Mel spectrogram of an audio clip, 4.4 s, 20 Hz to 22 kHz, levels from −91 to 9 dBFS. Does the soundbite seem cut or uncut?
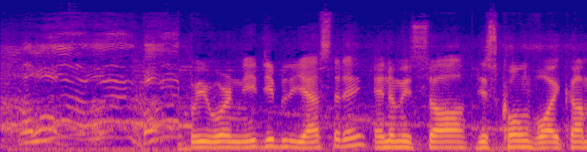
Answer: cut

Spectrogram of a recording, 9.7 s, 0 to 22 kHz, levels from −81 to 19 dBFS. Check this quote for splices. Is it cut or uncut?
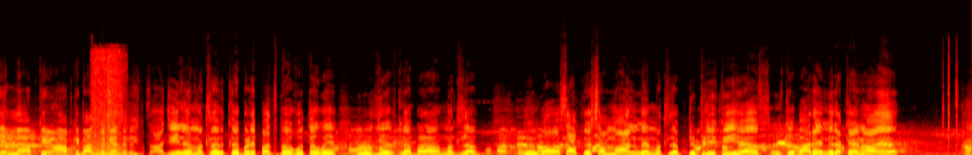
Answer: cut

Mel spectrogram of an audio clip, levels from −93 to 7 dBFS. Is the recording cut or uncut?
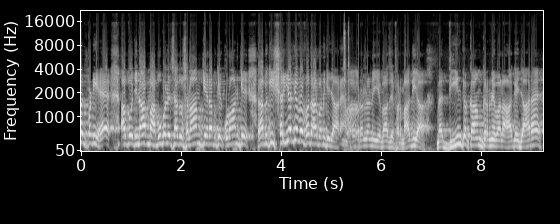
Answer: cut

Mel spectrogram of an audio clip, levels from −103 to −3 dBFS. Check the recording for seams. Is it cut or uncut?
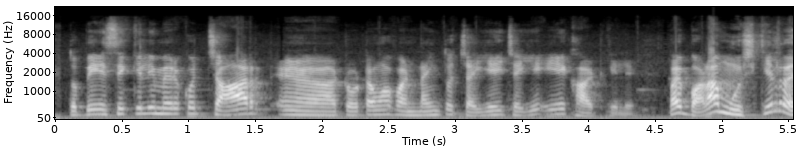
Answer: uncut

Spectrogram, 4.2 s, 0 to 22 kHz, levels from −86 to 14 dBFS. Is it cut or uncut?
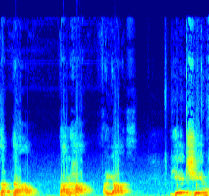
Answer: uncut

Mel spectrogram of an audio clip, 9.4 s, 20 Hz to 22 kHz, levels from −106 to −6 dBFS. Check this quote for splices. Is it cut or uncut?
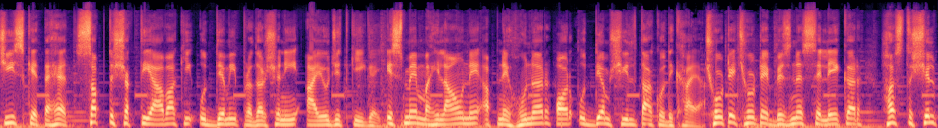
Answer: uncut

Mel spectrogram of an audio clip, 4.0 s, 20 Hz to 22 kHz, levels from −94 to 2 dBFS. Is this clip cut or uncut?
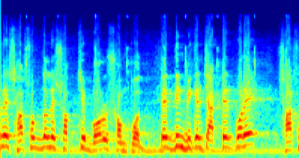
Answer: cut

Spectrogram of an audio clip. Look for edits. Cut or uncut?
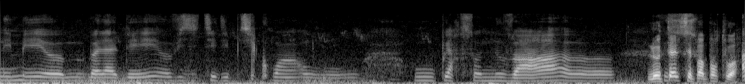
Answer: uncut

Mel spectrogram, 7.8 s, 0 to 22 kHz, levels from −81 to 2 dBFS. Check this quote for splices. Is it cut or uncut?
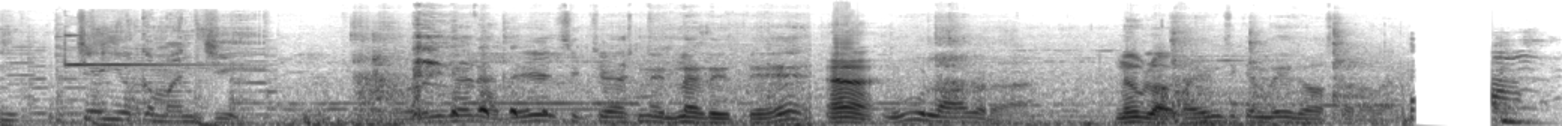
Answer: cut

